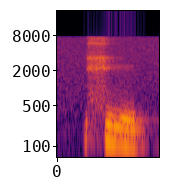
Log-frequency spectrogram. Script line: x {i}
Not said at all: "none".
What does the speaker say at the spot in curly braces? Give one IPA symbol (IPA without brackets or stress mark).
i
